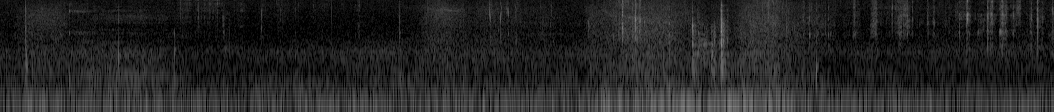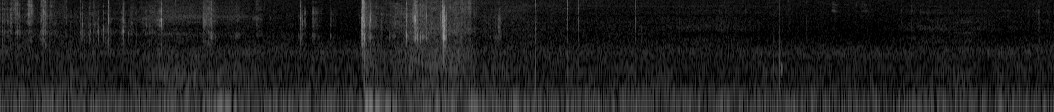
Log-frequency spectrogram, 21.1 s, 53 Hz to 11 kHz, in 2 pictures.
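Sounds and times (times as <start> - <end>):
clicks and rustling handling: 1.2 - 16.4
match striking and flaring: 14.1 - 15.7.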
